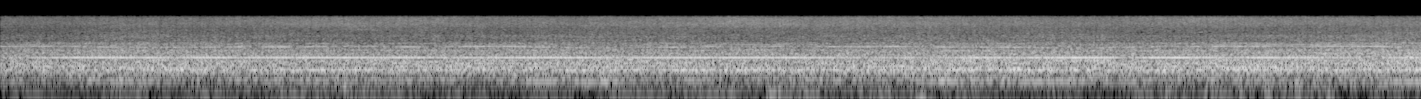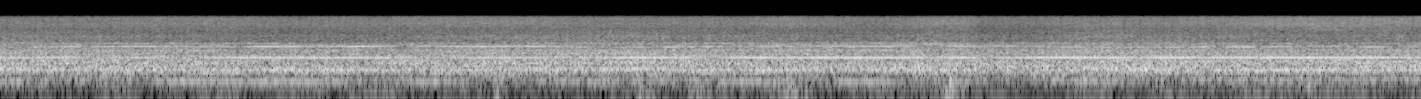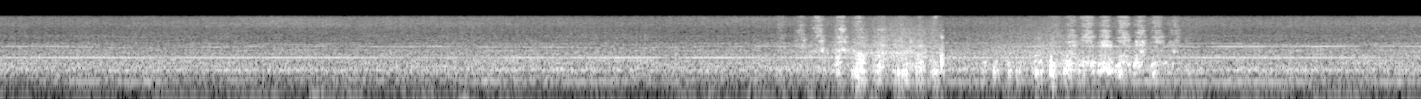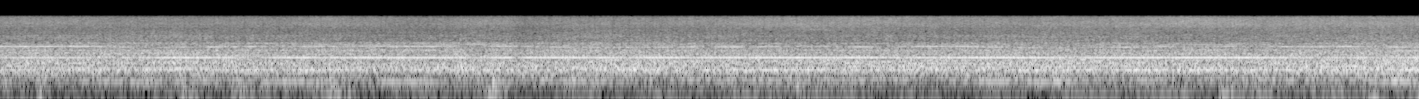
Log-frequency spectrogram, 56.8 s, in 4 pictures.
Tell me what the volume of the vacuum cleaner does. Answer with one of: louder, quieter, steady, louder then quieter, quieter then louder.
louder.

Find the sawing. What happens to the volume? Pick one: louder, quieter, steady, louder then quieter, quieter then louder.
quieter then louder.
